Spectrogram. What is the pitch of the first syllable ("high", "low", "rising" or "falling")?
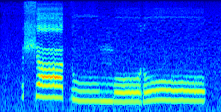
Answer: high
